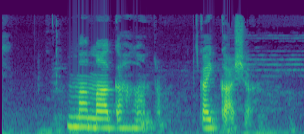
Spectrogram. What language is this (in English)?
Sihuas Ancash Quechua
